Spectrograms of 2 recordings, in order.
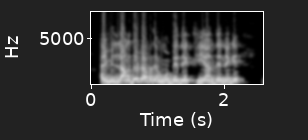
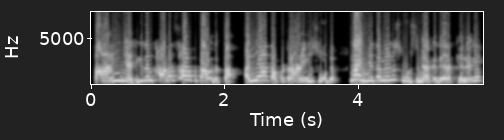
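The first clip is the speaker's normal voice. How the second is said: higher, scornful taunting; sarcastic jibe; 6 semitones higher than usual. Acted. Aunt mocking the suit brought for the niece, sarcastic. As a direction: sneer at the brother's gift.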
